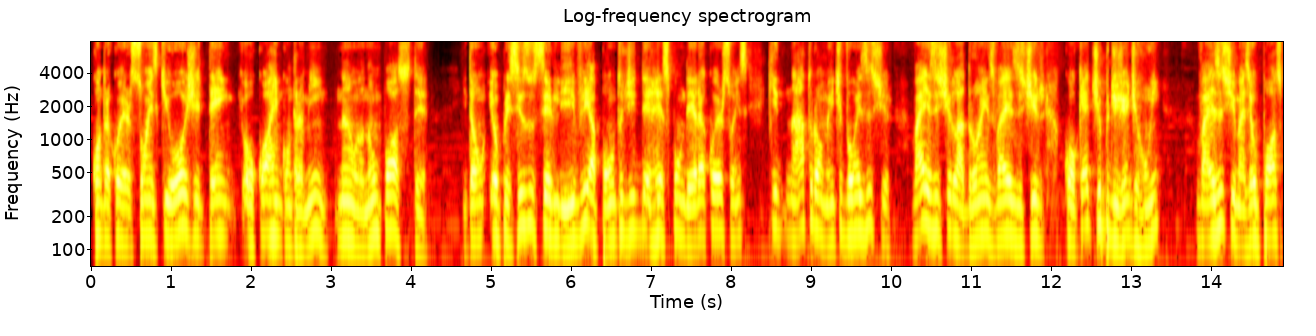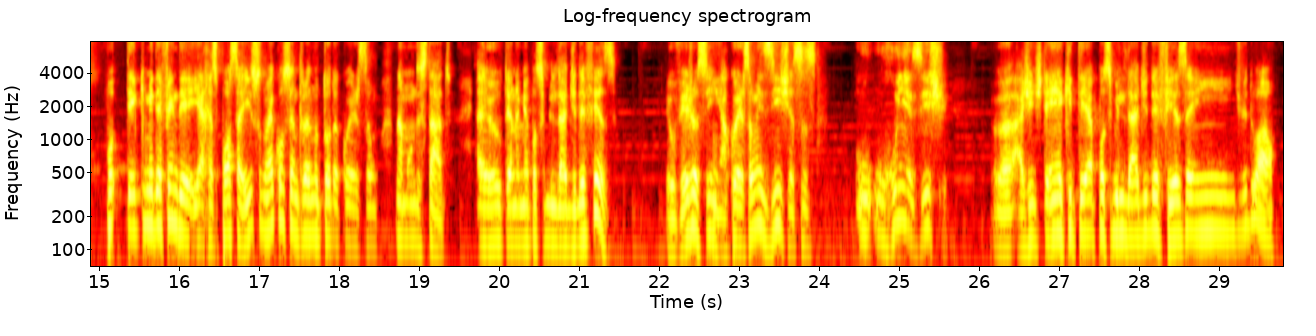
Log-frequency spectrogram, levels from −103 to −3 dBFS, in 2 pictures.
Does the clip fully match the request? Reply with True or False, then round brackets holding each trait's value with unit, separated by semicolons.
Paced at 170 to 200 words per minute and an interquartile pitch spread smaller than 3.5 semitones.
True (185 wpm; 2.8 semitones)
